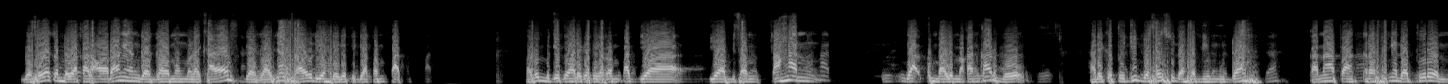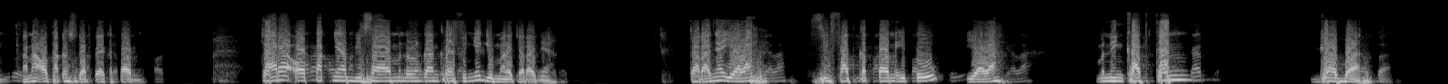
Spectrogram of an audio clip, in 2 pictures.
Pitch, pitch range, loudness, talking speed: 135 Hz, 125-160 Hz, -20 LUFS, 120 wpm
